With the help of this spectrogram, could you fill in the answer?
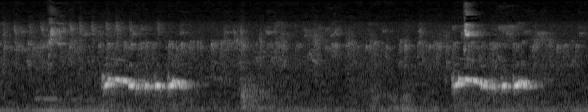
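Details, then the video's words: Local zebra dove, deep-voiced, singing to entice reluctant doves to sing along: two throbbing, stuttered coo phrases about three and a half seconds apart, a short high chirp before the second one. "pancingan Suara perkutut lokal"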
